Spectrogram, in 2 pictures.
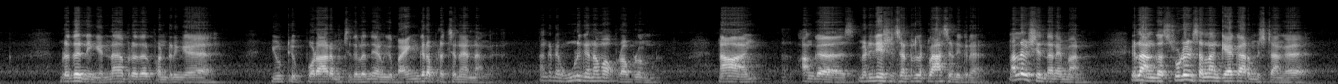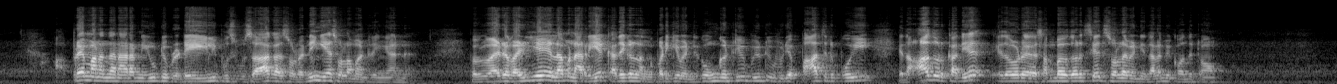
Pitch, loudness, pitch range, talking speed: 145 Hz, -16 LUFS, 125-160 Hz, 155 wpm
